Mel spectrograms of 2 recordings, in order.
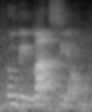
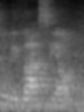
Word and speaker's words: jubilación: Jubilación. But it's not pronounced jubilación. It's pronounced jubilación.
